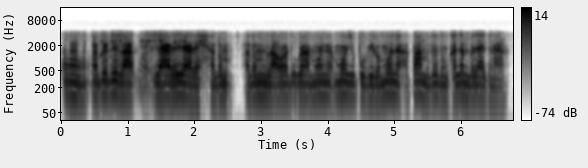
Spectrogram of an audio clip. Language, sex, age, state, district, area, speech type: Manipuri, male, 45-60, Manipur, Imphal East, rural, conversation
